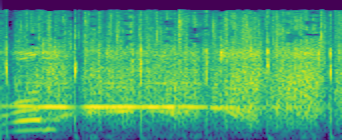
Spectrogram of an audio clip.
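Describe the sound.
Dense audience applause for a guitarist at a ceremony, a steady wash of many hands clapping at full volume, with a brief tonal whistle or voice trace at the very start.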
